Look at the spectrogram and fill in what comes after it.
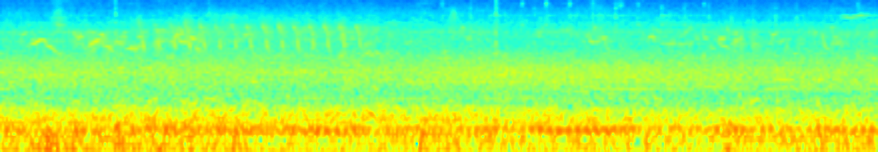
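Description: Small birds chirping in short up-and-down calls, with a quick ticking trill about two seconds in, over a steady low hum.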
